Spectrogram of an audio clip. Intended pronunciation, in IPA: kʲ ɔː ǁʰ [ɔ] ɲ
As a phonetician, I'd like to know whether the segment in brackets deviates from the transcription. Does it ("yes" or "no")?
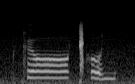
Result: yes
